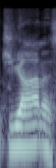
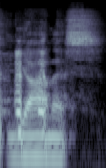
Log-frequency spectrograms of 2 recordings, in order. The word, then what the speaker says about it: Giannis: It's Giannis. I would call him Giannis. Like it's a Y. Giannis.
